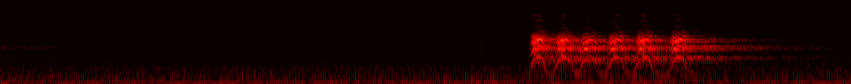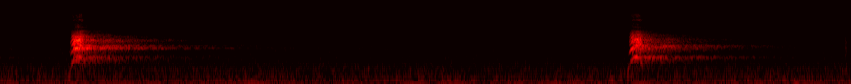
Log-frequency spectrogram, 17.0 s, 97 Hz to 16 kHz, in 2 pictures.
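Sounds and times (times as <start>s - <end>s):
distant dog barking: 5.3s - 7.1s, 9.2s - 9.6s, 14.8s - 15.3s.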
